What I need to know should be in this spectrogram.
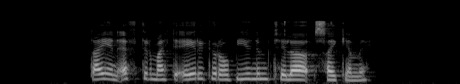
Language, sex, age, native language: Icelandic, female, 30-39, German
